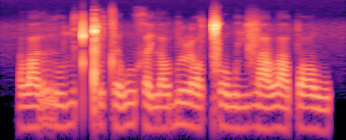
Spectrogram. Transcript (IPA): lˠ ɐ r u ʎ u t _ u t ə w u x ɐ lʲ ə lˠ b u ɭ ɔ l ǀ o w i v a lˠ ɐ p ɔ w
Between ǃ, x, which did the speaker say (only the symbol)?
ǃ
